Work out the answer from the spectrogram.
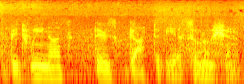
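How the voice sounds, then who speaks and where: Low, emphatic male radio announcer. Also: big pitch swings, brisk, a little mellow. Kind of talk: vintage public service ad read. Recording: noisy vintage radio broadcast.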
